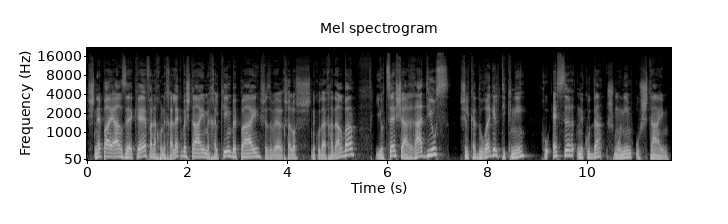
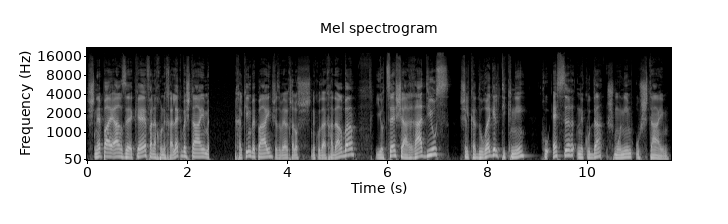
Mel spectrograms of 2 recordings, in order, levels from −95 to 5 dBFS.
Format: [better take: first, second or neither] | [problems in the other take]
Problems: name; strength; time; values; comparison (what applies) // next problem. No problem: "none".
first | audio freezing; at 2.5 s for 0.5 s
